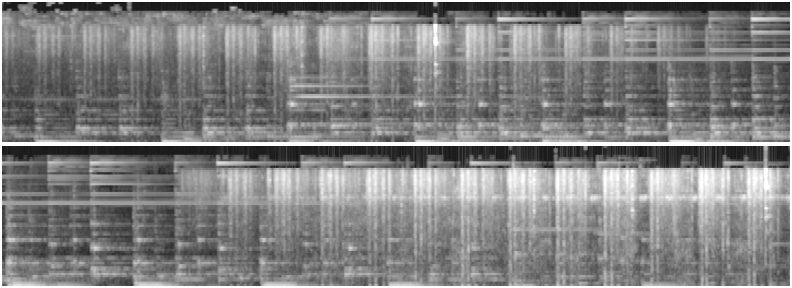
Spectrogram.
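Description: Reindeer hooves, including Donner, Dancer and Cupid, clip-clop in a steady, brisk trotting rhythm as a sleigh takes off, with light jingling bells and a tonal musical backdrop running under them for the whole stretch.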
